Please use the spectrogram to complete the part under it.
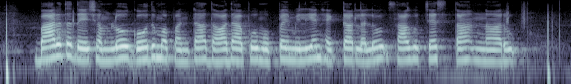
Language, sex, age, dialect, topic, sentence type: Telugu, female, 18-24, Southern, agriculture, statement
